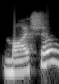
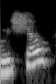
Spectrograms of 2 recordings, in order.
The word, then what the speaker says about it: Michele: I was like oh you can say my shell or Michelle because it's only got the one ill people sometimes have this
